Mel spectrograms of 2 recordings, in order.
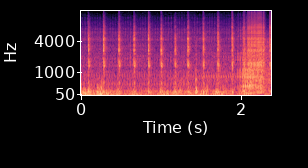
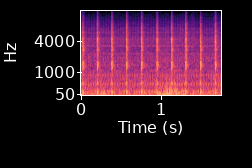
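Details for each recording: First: Tomos A55 two-stroke moped idling after coil pack refit on original stator: fast, even ticking rattle over the engine note, like a slightly slack drive chain; chain rattle suspected, not confirmed. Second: Tomos A55 moped running on its original stator after reassembly: a small two-stroke runs evenly with a crisp, regular light tick about five times a second, with a chain possibly needing tightening. Steady and healthy.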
